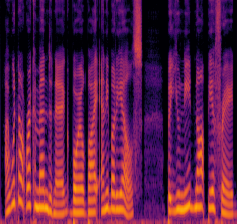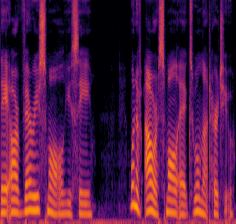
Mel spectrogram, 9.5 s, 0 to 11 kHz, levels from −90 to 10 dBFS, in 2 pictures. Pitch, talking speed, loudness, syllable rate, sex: 190 Hz, 195 wpm, -18 LUFS, 5.3 syllables/s, female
